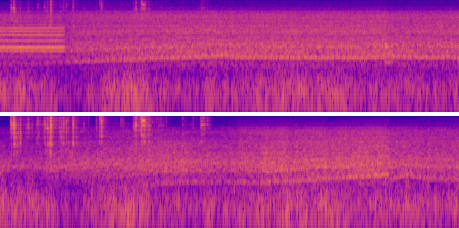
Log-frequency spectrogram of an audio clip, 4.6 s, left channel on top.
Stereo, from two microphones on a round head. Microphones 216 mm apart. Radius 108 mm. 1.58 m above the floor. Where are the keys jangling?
55° right (ahead or behind); by 2.1 s 70° right (ahead or behind).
